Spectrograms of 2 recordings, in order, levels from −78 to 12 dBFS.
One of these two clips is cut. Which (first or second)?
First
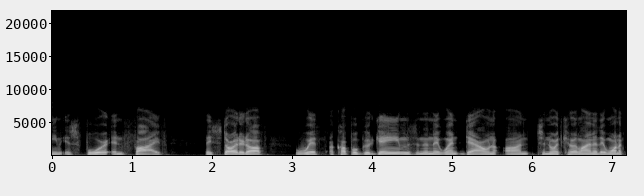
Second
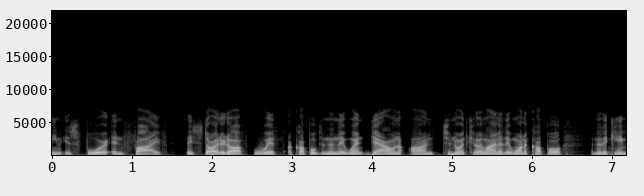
second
